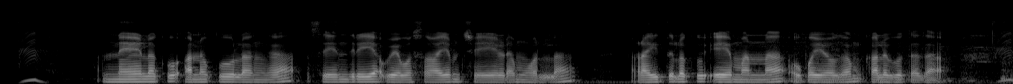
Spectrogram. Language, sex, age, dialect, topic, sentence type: Telugu, male, 25-30, Telangana, agriculture, question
